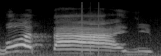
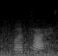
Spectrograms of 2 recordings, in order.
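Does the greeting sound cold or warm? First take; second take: warm; cold. First: The greeting sounds warm and smiling. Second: The greeting sounds cold and indifferent. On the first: The customer feels welcomed and embraced. The speaker calls it right. "sorriso no rosto e simpatia" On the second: The customer feels ignored and won't take the flyer. The speaker calls it wrong. "Você acha que se ele chegasse assim nos outros?"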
